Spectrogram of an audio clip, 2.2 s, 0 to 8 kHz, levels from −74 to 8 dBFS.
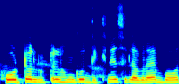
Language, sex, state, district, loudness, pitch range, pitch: Hindi, female, Bihar, Sitamarhi, -15 LUFS, 215-240 Hz, 230 Hz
